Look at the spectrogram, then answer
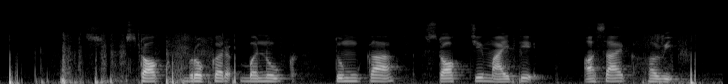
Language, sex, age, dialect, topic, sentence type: Marathi, male, 18-24, Southern Konkan, banking, statement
